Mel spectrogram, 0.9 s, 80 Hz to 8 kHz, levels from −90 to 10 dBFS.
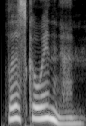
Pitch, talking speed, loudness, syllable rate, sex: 205 Hz, 350 wpm, -12 LUFS, 7.0 syllables/s, female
